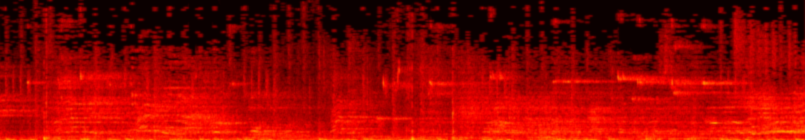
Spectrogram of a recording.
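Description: Futsal ball being kicked and bouncing on a hard indoor court, with players' voices shouting. Two sharp kicks stand out, one about a second in and a louder one about six seconds in.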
